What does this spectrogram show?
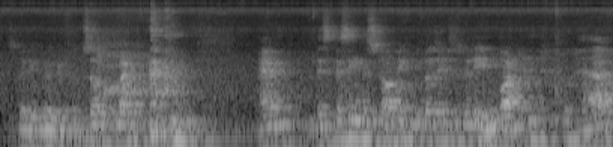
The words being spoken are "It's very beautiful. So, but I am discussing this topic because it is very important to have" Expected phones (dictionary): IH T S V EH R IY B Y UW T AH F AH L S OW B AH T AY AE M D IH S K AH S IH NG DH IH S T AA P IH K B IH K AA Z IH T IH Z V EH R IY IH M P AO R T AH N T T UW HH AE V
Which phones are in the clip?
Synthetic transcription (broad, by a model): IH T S V EH R IY B Y UW T AH F AH L S OW B AH T AY M D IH S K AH S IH NG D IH S T AA P IH K B IH K AA Z IH T IH Z V EH R IY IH M P AO R T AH N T T UW HH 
